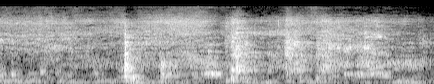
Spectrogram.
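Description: Chicken varattu being stirred in a frying pan, a steady sizzle with scraping spoon strokes and a couple of sharper clinks against the pan.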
